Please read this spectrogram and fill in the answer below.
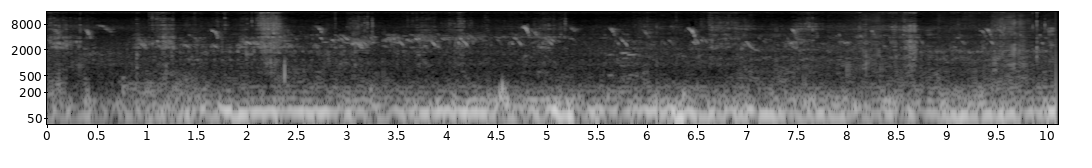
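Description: Many birds chirping, with short quick calls overlapping throughout, over a low rumble that comes up about two seconds in.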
